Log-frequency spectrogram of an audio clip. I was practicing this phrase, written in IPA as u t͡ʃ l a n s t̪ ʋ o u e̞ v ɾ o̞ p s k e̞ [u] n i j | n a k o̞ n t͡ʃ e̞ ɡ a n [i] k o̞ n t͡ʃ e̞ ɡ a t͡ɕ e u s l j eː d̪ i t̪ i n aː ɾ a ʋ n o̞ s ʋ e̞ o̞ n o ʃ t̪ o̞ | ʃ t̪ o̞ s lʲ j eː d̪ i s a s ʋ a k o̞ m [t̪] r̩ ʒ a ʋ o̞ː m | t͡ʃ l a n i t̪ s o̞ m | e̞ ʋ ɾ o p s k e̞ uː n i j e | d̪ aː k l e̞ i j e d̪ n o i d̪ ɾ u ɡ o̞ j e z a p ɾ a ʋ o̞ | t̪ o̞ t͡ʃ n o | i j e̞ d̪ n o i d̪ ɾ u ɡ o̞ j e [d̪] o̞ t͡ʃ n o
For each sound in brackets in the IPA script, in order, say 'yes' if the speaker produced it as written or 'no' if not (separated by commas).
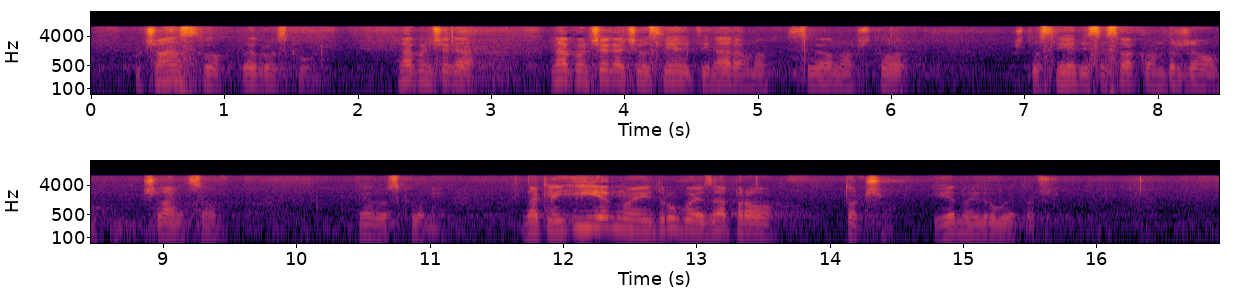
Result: no, no, no, no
